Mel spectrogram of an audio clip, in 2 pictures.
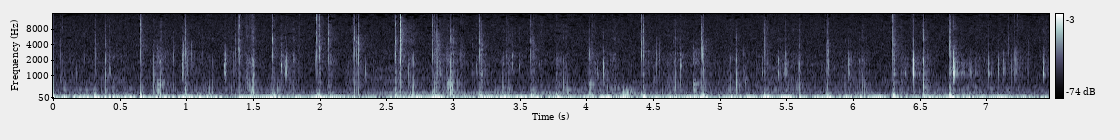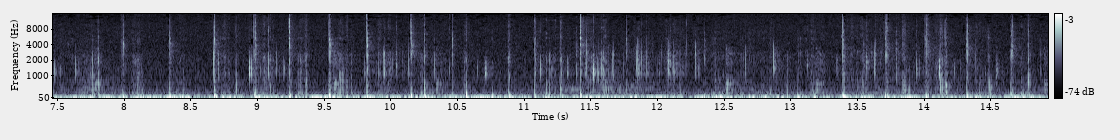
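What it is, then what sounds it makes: Bar of soap being scratched. A solid pink soap bar held in the palm is scratched vigorously with long nails, scraping off crumbly shavings. Rapid, dry, crunchy scratches and crackling clicks follow one another densely throughout, over a steady low hum.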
